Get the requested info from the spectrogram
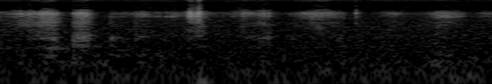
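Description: Faint rustling of thick yarn against a wooden crochet hook as a stitch is worked, with a few light ticks, the clearest about a second in.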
